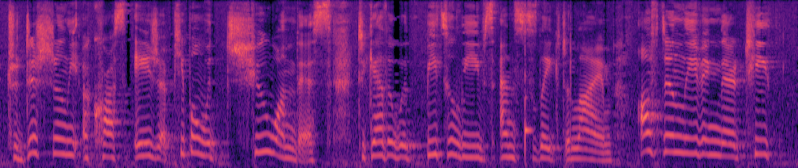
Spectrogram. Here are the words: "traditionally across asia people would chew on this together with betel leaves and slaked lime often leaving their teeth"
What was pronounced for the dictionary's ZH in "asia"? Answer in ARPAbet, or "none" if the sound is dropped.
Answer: ZH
